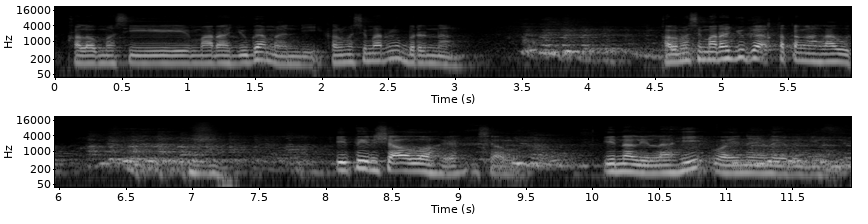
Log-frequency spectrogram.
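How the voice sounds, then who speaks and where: A man giving a casual Islamic study talk to a live audience, lively and joking, acting out little dialogues and asking the audience questions. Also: on the high side. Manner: lively, acts out quoted dialogue, jokes with audience. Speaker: Islamic preacher.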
